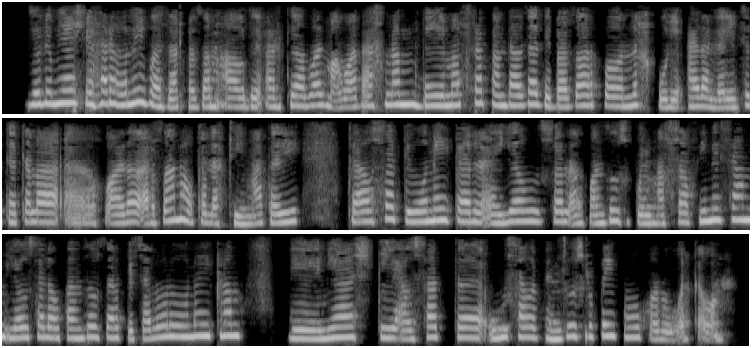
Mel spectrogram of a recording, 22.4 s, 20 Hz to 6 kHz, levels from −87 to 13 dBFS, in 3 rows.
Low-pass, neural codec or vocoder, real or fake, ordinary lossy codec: 5.4 kHz; codec, 44.1 kHz, 1.7 kbps, Pupu-Codec; fake; MP3, 24 kbps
